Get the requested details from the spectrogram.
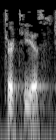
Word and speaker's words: Tertius: Tertius.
